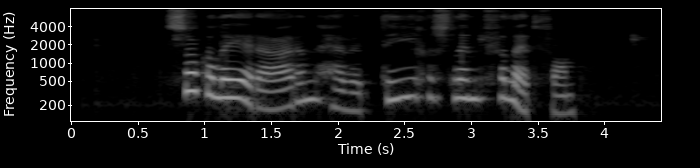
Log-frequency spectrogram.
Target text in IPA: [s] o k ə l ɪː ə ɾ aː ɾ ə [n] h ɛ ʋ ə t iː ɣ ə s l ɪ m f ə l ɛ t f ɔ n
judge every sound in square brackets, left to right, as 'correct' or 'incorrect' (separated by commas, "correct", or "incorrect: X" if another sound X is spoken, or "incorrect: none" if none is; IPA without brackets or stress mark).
correct, correct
